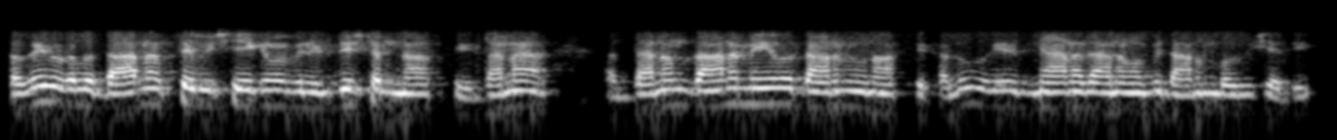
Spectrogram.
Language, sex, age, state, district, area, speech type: Sanskrit, male, 30-45, Telangana, Nizamabad, urban, conversation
